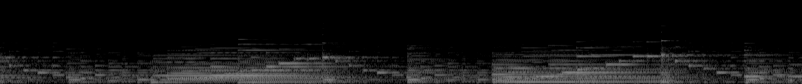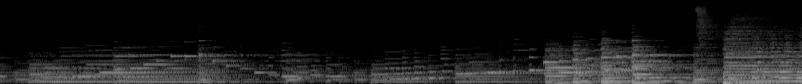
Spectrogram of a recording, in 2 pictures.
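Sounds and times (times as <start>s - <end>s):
piano music: 0.0s - 16.0s.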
